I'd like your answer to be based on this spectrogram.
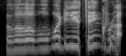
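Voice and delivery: very high falsetto character voice; high-pitched hooting lead-in, then the question; Brook. Acted. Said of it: "Brook talking".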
